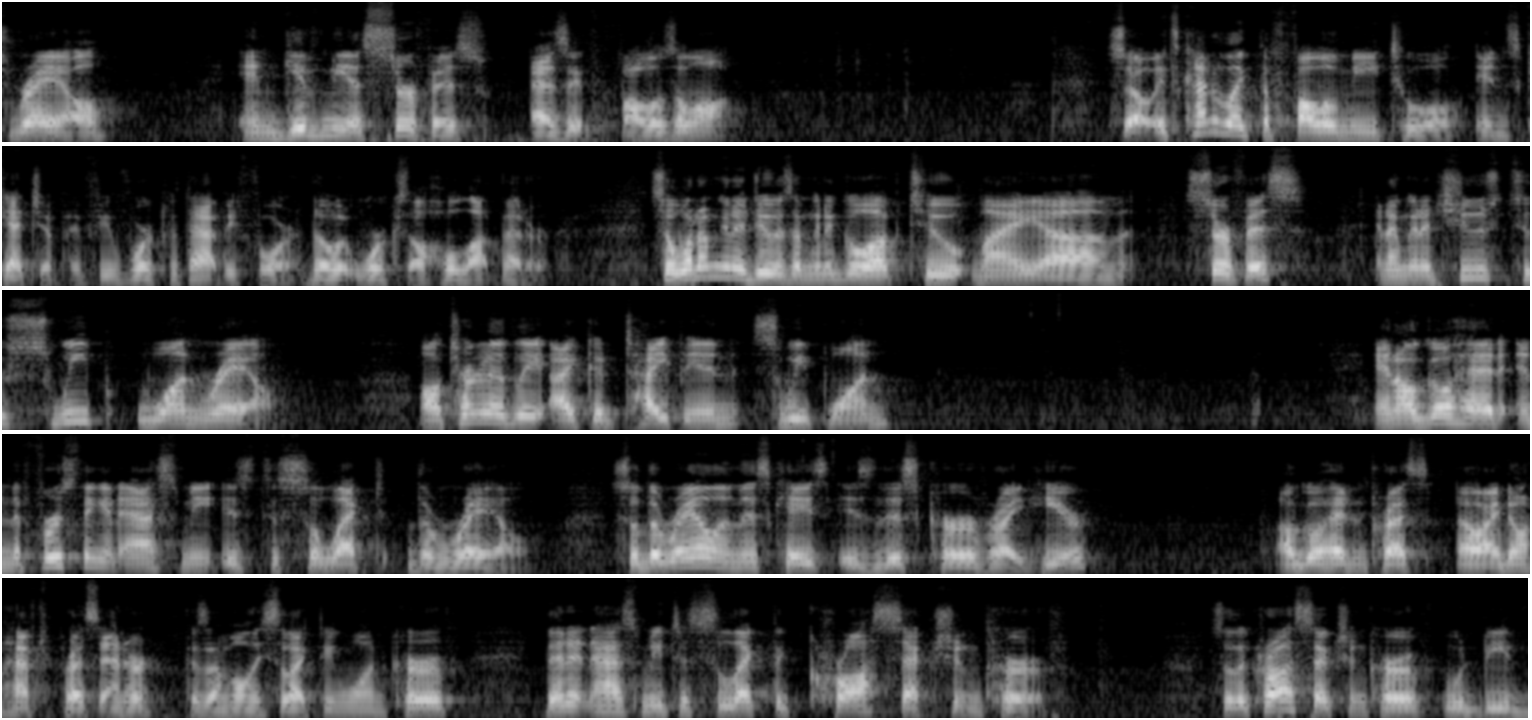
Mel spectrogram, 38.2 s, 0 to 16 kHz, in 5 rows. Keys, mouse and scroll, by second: 5.4-10.5 drag, 13.8-25.7 drag, 27.1-32.2 drag.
